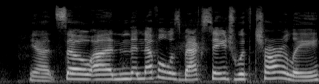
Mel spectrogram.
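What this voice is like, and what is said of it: Usual voice. Nothing is said of it.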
